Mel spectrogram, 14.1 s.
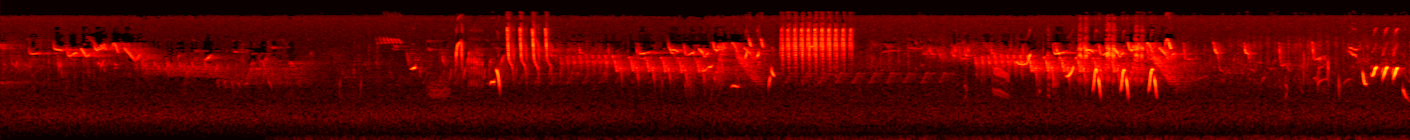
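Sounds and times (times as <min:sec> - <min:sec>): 
bird singing short rising slurred notes: 0:04.1 - 0:14.0.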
